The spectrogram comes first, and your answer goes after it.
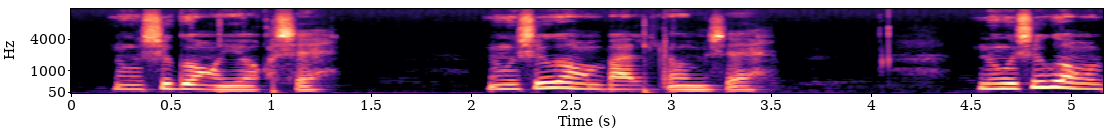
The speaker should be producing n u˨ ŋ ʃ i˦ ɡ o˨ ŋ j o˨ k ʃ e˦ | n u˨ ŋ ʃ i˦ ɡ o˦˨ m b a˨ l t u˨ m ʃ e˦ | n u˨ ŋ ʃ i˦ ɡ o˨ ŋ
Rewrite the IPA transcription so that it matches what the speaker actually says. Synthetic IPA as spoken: n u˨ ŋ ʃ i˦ ɡ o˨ ŋ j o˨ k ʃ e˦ | n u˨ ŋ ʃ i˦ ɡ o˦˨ ŋ b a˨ l t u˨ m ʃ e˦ | n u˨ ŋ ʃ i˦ ɡ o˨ ŋ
